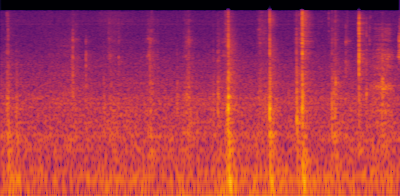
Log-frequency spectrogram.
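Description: Light, irregular clicks of a screwdriver working loose the captive screw on a laptop's plastic hard-drive cover, with the sharpest clicks in the second half.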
